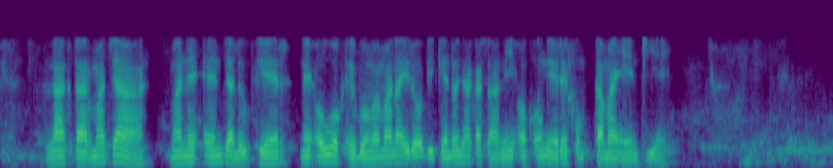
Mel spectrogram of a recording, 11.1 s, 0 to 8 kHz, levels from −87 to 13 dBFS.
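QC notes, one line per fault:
throughout, G.729 codec: speech sounds plainly rough and slightly synthetic, muffled with nothing above 4 kHz. Each 10 ms frame is rebuilt from a vocal tract filter, pitch predictor and sparse pulses, a coarse model that fits an 8 kbit/s G.729A stream.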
